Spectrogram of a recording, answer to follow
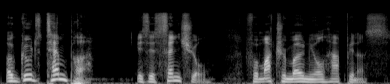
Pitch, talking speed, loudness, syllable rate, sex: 140 Hz, 125 wpm, -20 LUFS, 5.2 syllables/s, male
